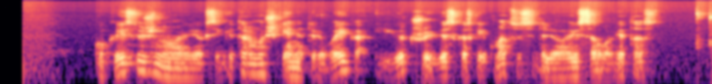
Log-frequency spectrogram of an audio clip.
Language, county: Lithuanian, Klaipėda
